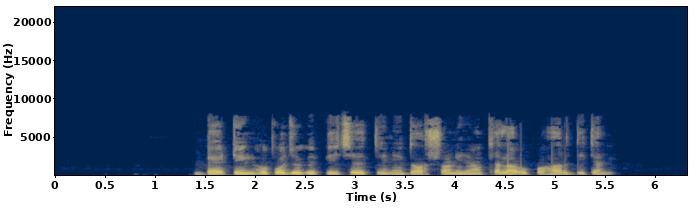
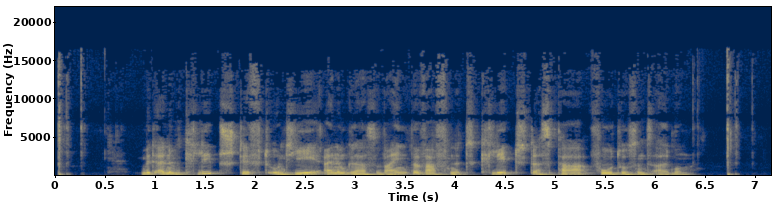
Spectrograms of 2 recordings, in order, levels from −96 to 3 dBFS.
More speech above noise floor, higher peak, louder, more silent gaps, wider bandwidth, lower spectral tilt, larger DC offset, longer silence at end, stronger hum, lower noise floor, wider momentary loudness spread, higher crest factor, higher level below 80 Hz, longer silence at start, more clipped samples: first, 72 dB vs 38 dB; about the same, -2 dBFS vs -4 dBFS; first, -17 LUFS vs -21 LUFS; neither; second, 8 kHz vs 16.5 kHz; about the same, -6 dB/octave vs -5 dB/octave; neither; first, 0.8 s vs 0.35 s; neither; first, -88 dBFS vs -58 dBFS; second, 8 LU vs 12 LU; about the same, 16 dB vs 18 dB; about the same, -54 dBFS vs -56 dBFS; first, 1.4 s vs 0 s; neither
